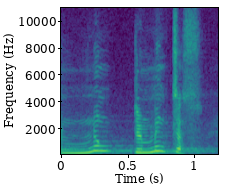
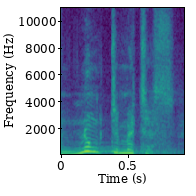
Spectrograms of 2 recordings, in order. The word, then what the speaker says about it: Nunc Dimittis: We want to sing the Nunc Dimittis. Am I saying that right? No, the Nunc Dimittis.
